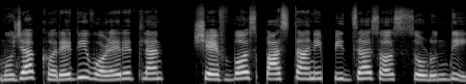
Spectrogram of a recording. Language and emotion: Goan Konkani, neutral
